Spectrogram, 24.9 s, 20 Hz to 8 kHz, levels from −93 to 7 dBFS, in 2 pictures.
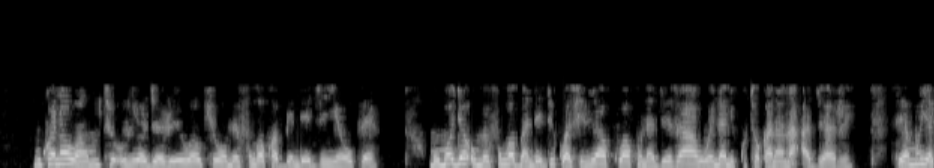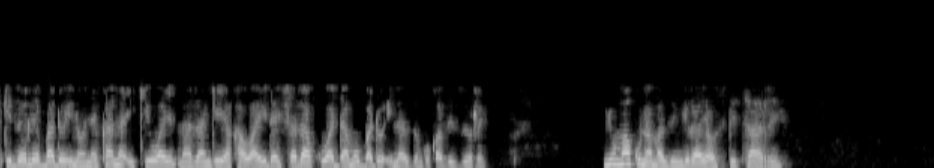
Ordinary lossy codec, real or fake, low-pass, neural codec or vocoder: AAC, 16 kbps; real; 7.2 kHz; none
